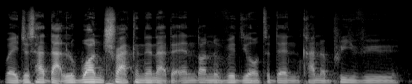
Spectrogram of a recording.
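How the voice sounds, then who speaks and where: Man, London accent, lower voice, casual slang, rambling explanatory talk. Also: flat delivery, quick pace, darkish tone. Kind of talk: casual chat on music.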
